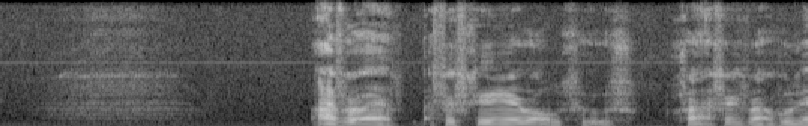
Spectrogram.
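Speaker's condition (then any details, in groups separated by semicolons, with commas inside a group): Stage 4 tongue cancer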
